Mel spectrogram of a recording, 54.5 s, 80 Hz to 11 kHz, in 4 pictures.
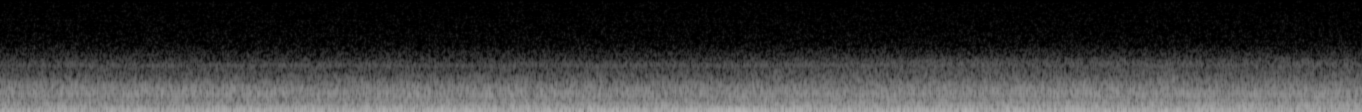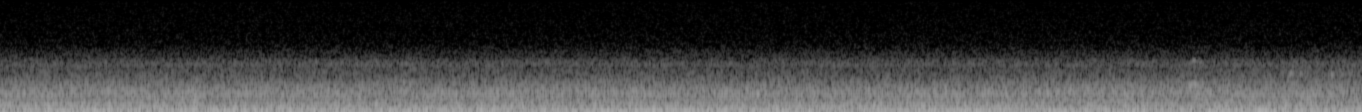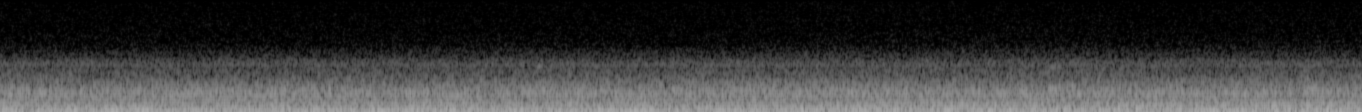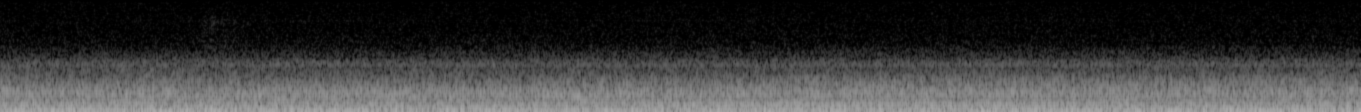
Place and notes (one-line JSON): {"title": "Crescent Heights, Calgary, AB, Canada - thing that was on a wall", "date": "2015-12-08 03:40:00", "description": "In the desperate search for things that buzzed or created its own ambient noise, I found a weird box on a wall. Annnnd this was the weird box. I used a glove as a wind sock but I think it worked pretty okay\nZoom H4N Recorder", "latitude": "51.05", "longitude": "-114.05", "altitude": "1051", "timezone": "America/Edmonton"}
